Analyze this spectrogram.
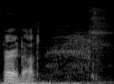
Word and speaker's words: peridot: And on the chaos, and I'll show how I do this later on, but on the chaos Peridot, no, you pronounce the T, Peridot, I put night vision.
